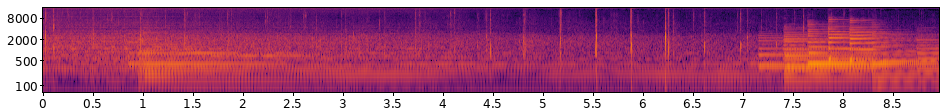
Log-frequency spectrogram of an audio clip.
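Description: An audience claps in steady unison, about a dozen sharp beats in a regular rhythm, over sustained organ-like keyboard chords that swell louder near the end. No one speaks.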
